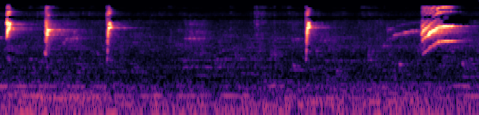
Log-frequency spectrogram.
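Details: Red siskin in full song: a series of sharp, very high clicking chips spaced about half a second to two seconds apart, ending in a longer rising whistled phrase, with low background hum.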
